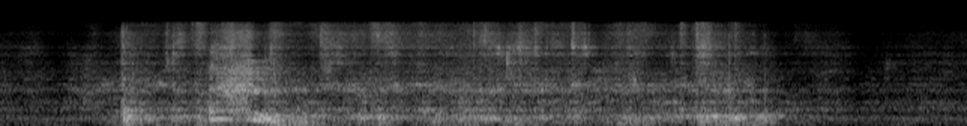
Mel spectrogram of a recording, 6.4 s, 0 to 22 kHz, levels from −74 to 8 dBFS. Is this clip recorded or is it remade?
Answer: remade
